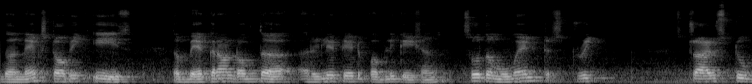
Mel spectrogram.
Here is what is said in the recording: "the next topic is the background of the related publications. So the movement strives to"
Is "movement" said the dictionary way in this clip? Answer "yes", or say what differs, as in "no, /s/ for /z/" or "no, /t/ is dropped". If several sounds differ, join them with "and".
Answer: no, /v/ is dropped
